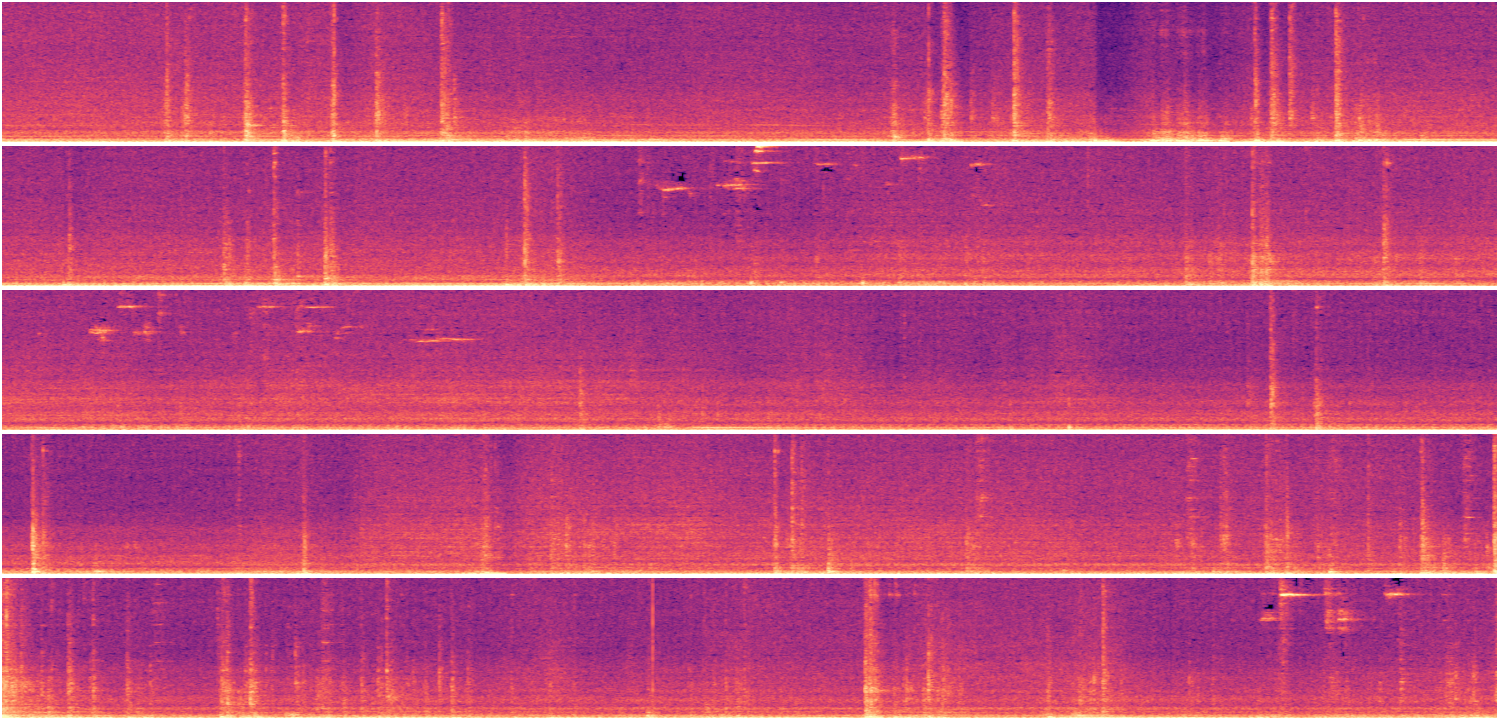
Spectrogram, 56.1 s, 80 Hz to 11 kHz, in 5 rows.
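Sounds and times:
excavator diesel engine running: 0:00.0 - 0:56.0.

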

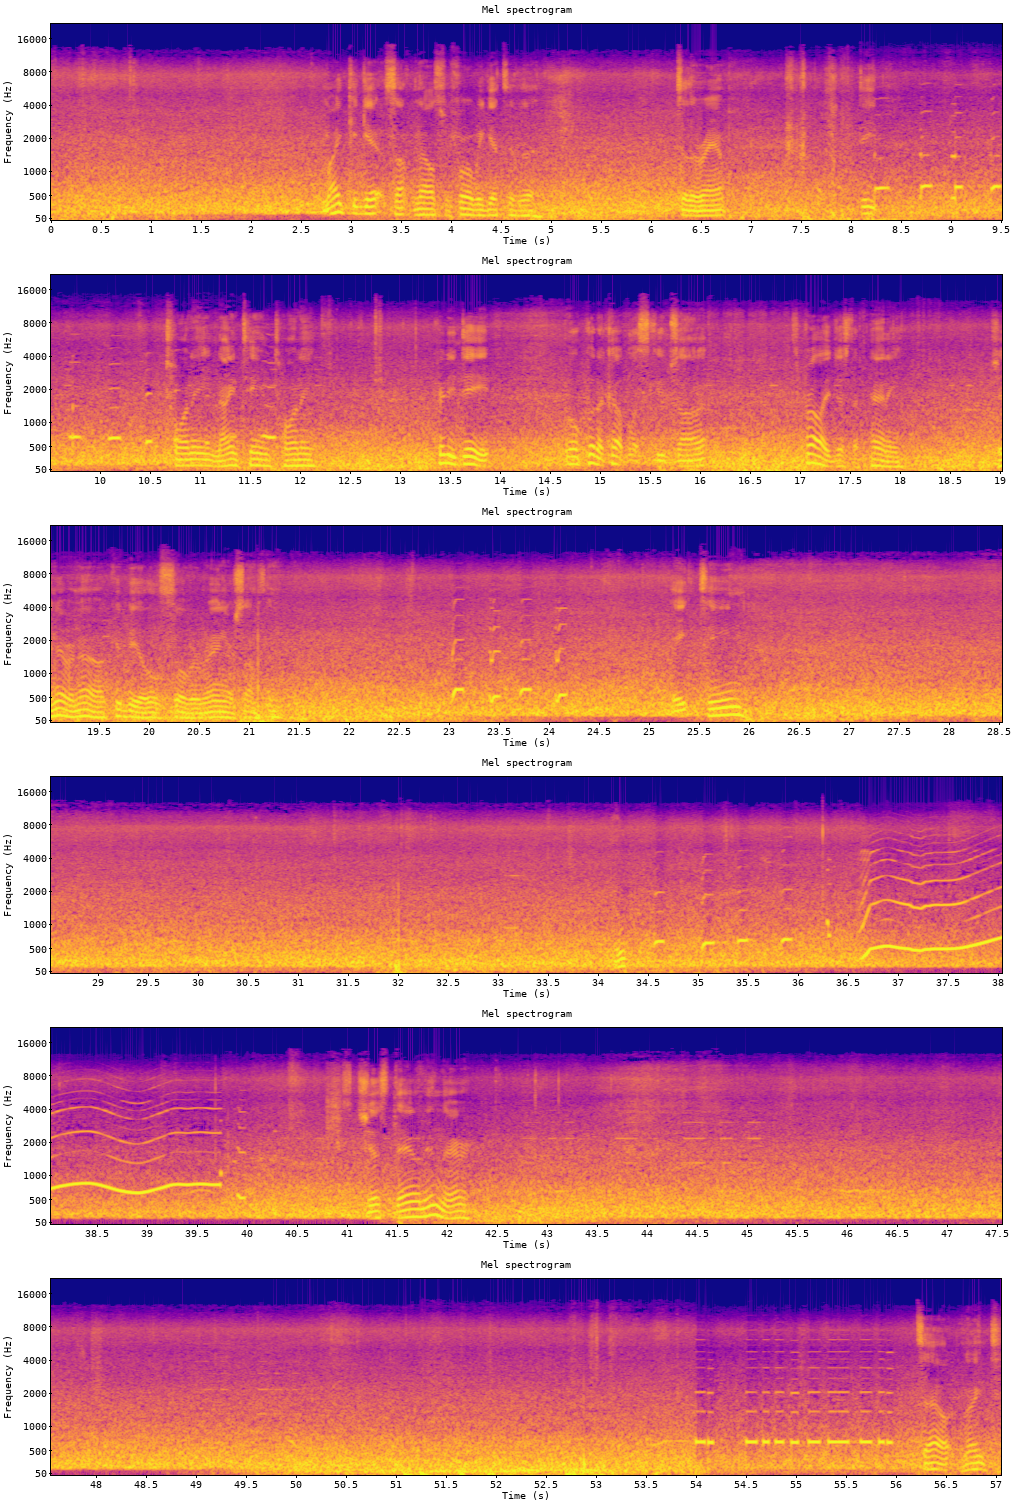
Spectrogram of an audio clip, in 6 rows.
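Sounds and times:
surf: 0:00.0 - 0:57.0
wind: 0:00.0 - 0:57.0
metal detector beeps: 0:08.0 - 0:12.2, 0:23.0 - 0:24.3, 0:34.2 - 0:40.1, 0:42.8 - 0:45.2, 0:53.8 - 0:56.1
wavering pitched tone: 0:08.1 - 0:12.2, 0:23.0 - 0:24.3, 0:34.2 - 0:40.2, 0:53.6 - 0:56.1.

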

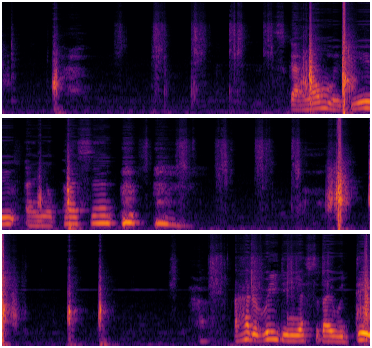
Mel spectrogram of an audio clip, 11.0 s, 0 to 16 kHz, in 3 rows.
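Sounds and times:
cards being shuffled: 0:01.1 - 0:03.2, 0:05.4 - 0:07.2, 0:09.4 - 0:10.4.

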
